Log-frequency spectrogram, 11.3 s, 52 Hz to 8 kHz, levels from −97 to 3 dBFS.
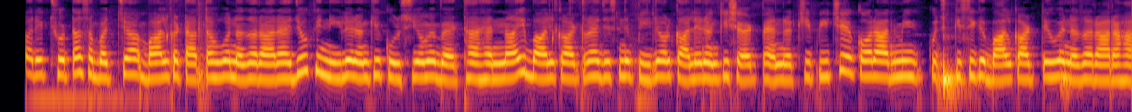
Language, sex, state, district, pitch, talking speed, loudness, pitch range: Hindi, female, Chhattisgarh, Jashpur, 250 Hz, 245 wpm, -15 LUFS, 235-260 Hz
